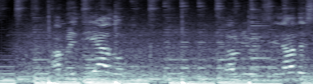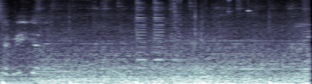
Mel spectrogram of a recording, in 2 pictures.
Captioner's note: male Voice; speaking in Spanish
